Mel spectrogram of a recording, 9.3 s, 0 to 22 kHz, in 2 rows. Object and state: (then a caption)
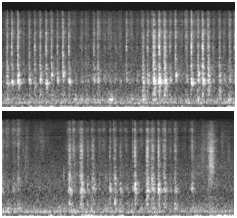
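Scratch-art paper card. A wooden stylus scratches the coating off a thin, solid, flat black-coated scratch-art paper sheet lying on a table, in short strokes. The result is a quiet run of dry, rasping scratches with a slight ring near 940 Hz and bright, crackly edges. The strokes come in uneven bursts across the clip.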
